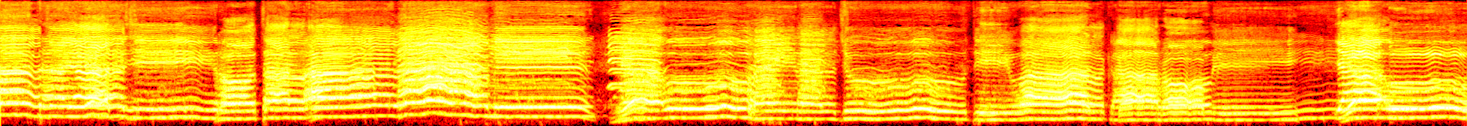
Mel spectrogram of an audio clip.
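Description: A man singing a sholawat-style devotional melody unaccompanied into a microphone, in long drawn-out, wavering notes with short breaths between phrases.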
